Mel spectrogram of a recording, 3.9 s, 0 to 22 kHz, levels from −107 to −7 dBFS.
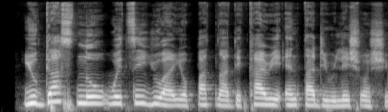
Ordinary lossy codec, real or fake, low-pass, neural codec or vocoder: none; real; none; none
